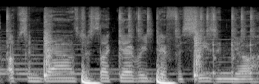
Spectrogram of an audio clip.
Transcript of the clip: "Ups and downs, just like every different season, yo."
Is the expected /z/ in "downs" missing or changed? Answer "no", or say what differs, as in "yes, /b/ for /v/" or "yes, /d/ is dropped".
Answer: no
